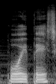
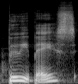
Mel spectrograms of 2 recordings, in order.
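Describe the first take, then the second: First: Buoy is said as one syllable, like boy. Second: Buoy is said as two syllables, boo-ee.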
